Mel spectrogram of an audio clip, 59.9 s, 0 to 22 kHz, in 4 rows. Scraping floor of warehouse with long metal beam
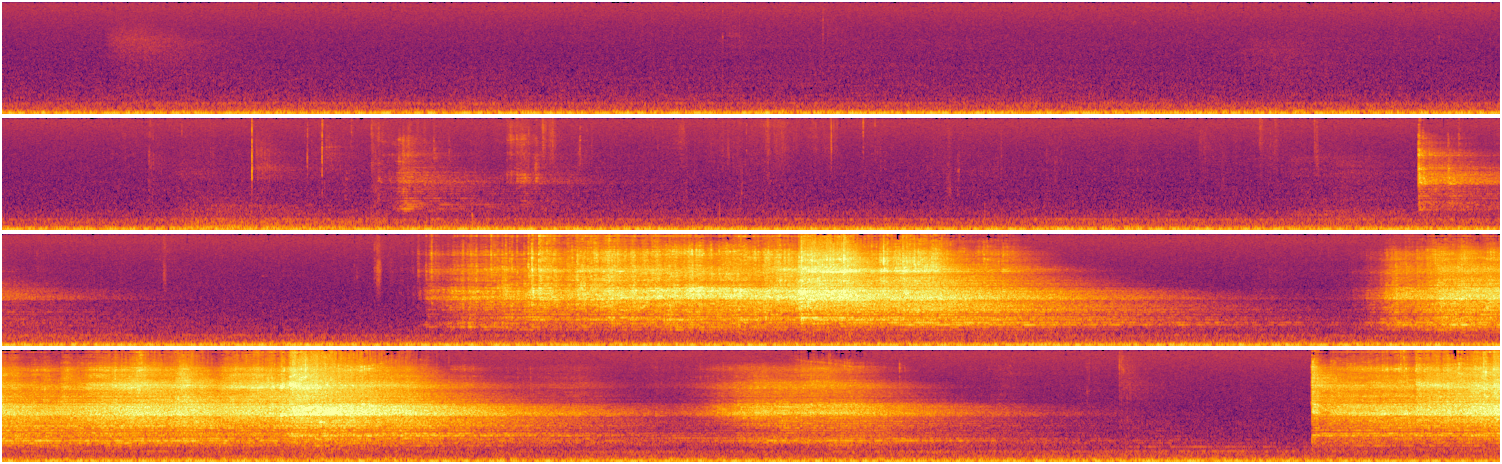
16.0 59.9

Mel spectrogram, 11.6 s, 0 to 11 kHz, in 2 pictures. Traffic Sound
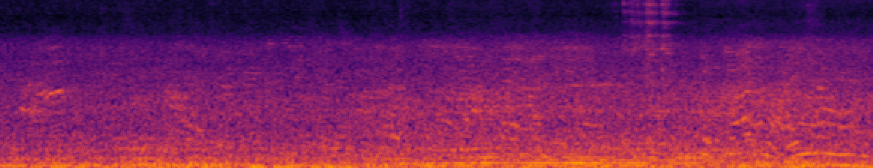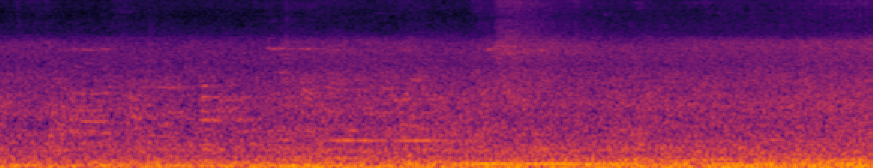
2.8 11.6

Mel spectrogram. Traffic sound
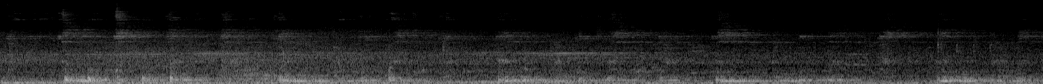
0.0 6.2

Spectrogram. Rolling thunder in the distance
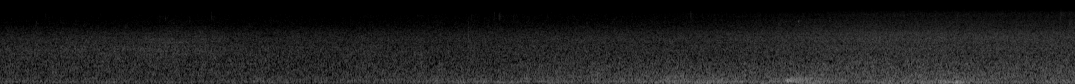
6.6 8.4

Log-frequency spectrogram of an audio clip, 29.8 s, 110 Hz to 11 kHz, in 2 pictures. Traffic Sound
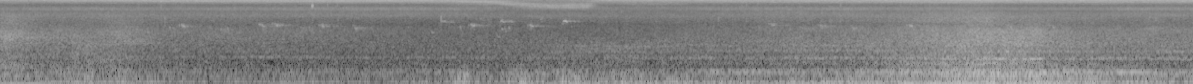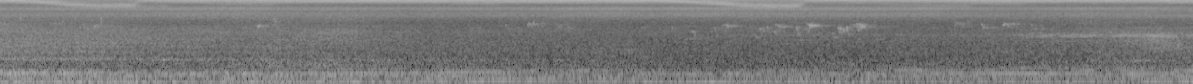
0.0 5.4, 6.0 19.7, 27.2 29.8

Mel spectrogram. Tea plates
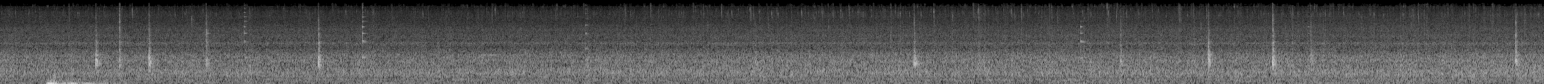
8.8 13.4

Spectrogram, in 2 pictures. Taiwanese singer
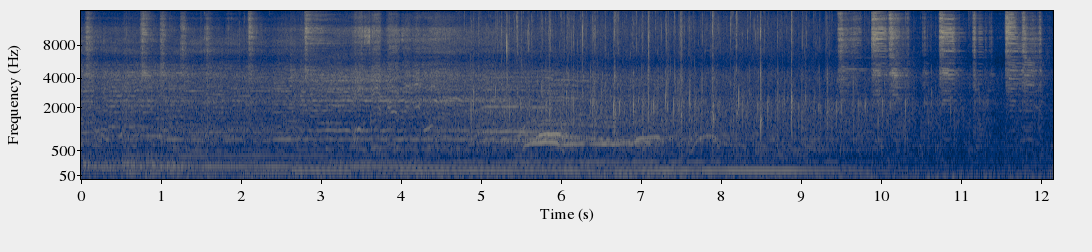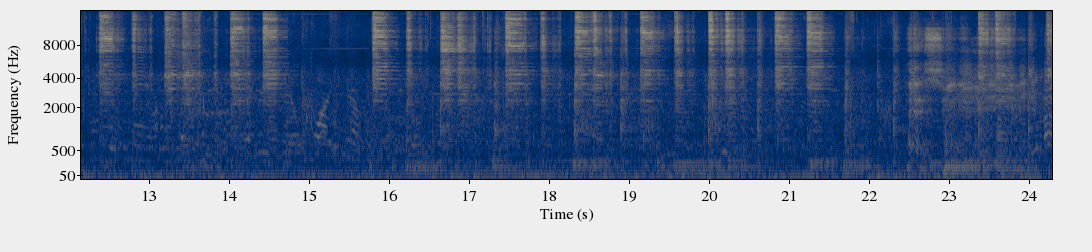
0.0 6.0

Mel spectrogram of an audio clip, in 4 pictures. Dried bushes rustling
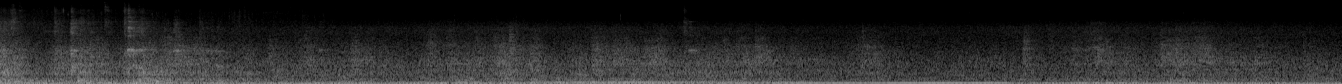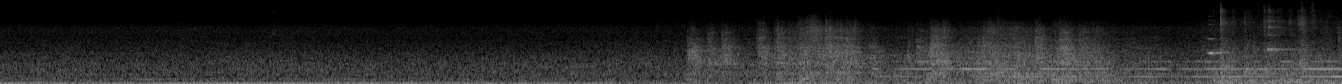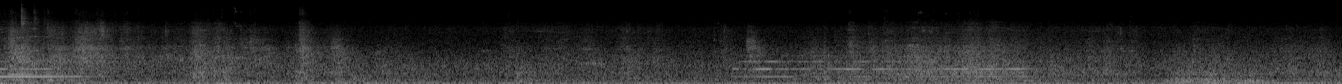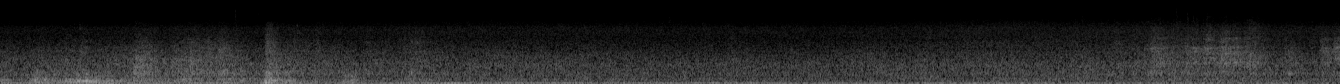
22.2 33.7

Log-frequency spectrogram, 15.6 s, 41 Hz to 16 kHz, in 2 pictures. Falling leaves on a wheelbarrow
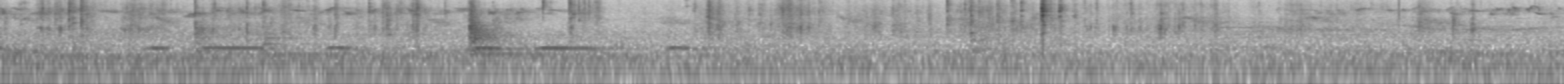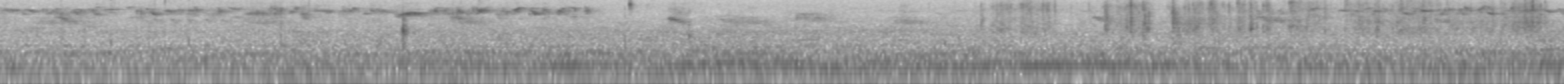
0.0 8.2, 12.6 15.6

